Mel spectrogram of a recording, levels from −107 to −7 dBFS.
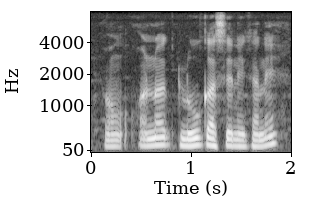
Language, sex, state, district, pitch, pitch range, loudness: Bengali, male, Assam, Hailakandi, 140 Hz, 130-155 Hz, -17 LUFS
